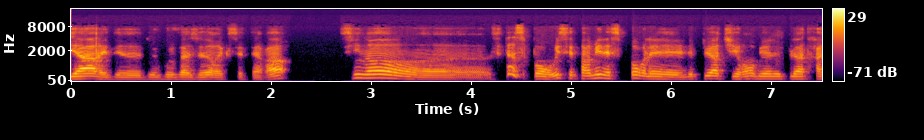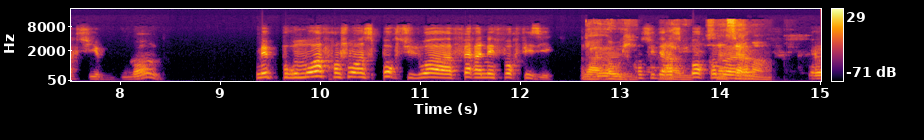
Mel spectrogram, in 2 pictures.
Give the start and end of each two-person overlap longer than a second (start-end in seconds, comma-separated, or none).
12.7-14.4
